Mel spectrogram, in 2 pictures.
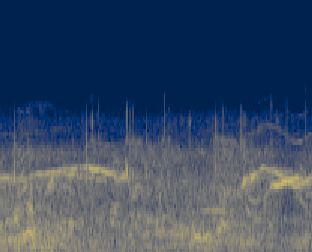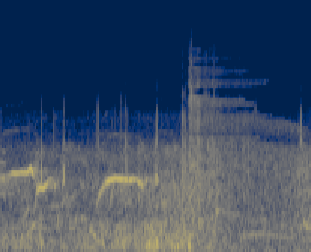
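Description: Pool water sloshing and splashing right against a camera held at the water's surface, with many small splashing ticks and faint distant voices.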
